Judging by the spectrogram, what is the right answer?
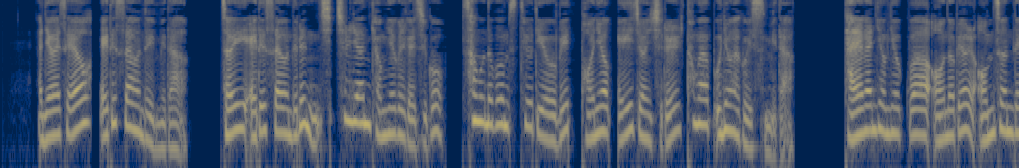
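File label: Korean, female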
